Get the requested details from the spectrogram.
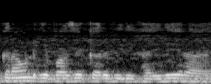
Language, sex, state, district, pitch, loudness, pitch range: Hindi, male, Haryana, Rohtak, 145 Hz, -13 LUFS, 135-150 Hz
